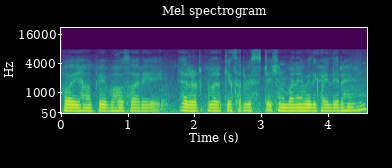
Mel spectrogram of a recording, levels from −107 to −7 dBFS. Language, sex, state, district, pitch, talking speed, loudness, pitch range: Hindi, male, Chandigarh, Chandigarh, 145 Hz, 210 wpm, -18 LUFS, 140-150 Hz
